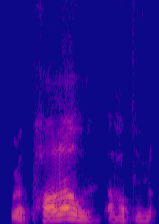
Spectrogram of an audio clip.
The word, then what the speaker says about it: Roppolo: joined by another guest uh and arthur debbie rapolo pronounced that correct yes you did thank you for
